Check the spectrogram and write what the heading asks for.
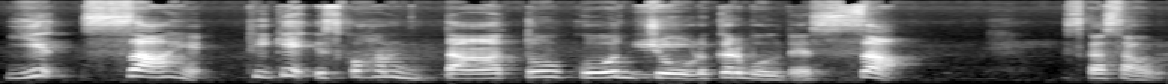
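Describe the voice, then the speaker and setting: A woman's voice: mid-range voice, animated, unhurried, darkish tone. A woman teaching the Hindi alphabet in a patient, explanatory way, repeating each letter and often checking in with the learner. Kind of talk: slow explanatory lesson.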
